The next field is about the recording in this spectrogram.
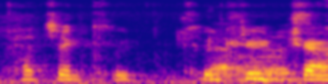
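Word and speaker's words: PechaKucha: I just want to do the one that says, how do you pronounce this one? Chuka. Pechacucha.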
